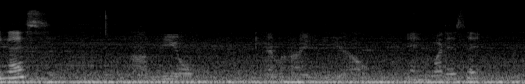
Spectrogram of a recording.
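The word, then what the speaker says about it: miel: Meal.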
